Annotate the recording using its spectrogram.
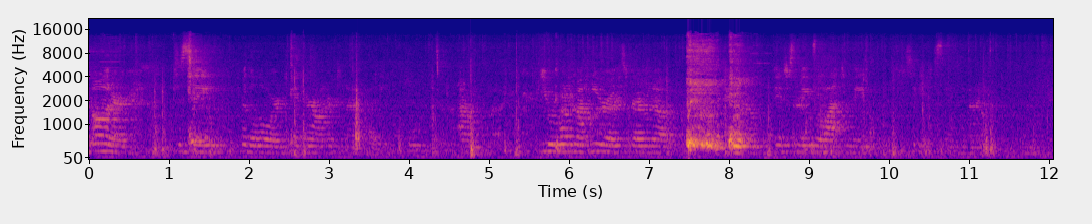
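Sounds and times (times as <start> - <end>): speech through a microphone: 0.0 - 11.9
loud cough: 7.5 - 8.4.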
